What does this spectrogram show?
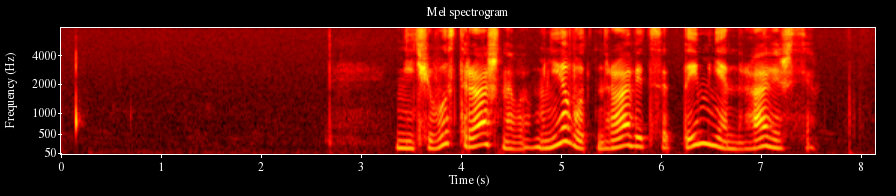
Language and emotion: Russian, positive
